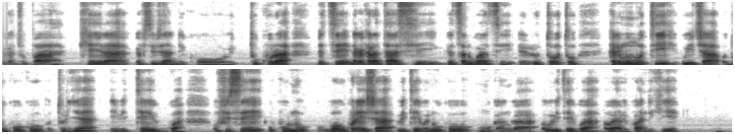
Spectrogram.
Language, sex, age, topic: Rundi, male, 25-35, agriculture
